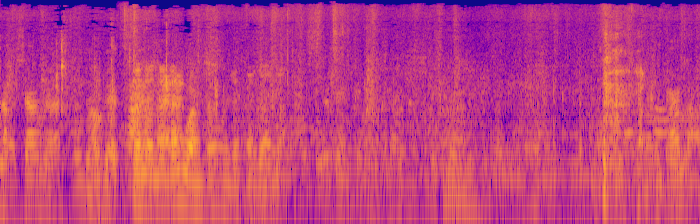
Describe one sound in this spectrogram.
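A crowd of mourners murmurs and talks outdoors.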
